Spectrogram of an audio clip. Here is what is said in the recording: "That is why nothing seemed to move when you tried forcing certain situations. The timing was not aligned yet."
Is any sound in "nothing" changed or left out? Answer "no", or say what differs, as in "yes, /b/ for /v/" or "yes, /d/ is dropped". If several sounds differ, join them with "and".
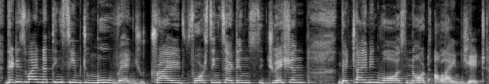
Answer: yes, /t/ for /θ/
